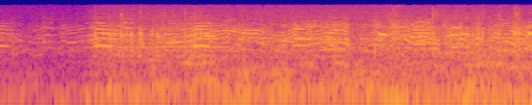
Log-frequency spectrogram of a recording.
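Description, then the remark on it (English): A dense chorus of sea lions calling on an island in Glacier Bay National Park, overlapping honking barks and groans that swell in after a brief quiet moment and carry on steadily over a low rumble. “There's sea lions down there.”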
